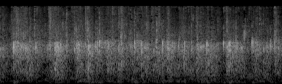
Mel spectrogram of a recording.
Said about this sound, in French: Est-ce qu'on peut applaudir la parole de Dieu, s'il vous plaît?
